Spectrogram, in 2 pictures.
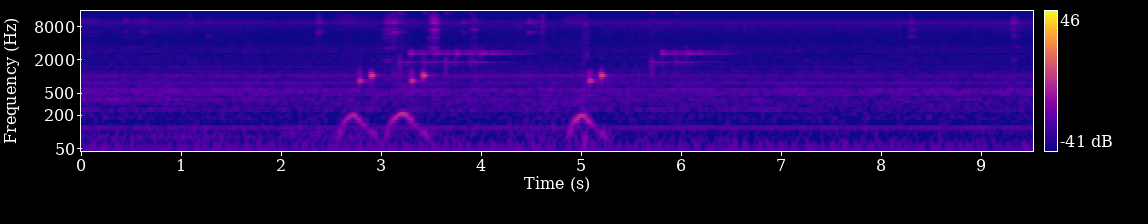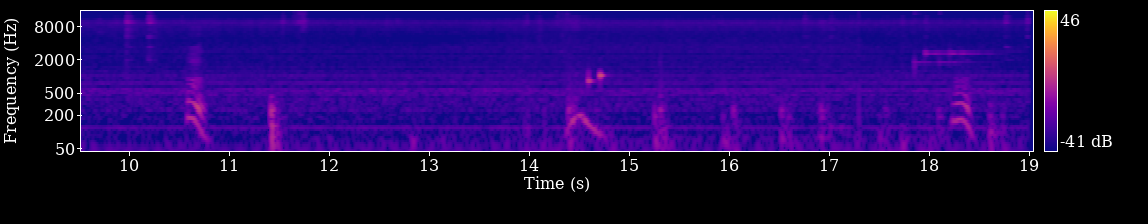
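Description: Two short electronic beeps a couple of seconds apart, each a pair of high tones, over a low steady hum, with scattered light clicks and a few brief low vocal sounds.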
